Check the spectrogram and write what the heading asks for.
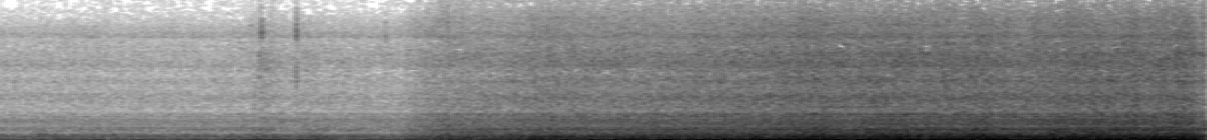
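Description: Steady engine and road noise heard from inside a moving vehicle's cab, mostly a low rumble. It grows louder about four seconds in and stays at that level.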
